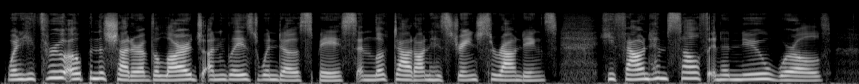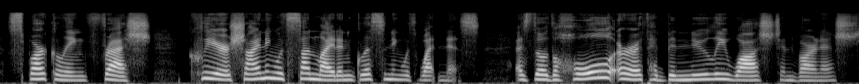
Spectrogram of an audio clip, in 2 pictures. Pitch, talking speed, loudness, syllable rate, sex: 220 Hz, 165 wpm, -17 LUFS, 4.4 syllables/s, female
